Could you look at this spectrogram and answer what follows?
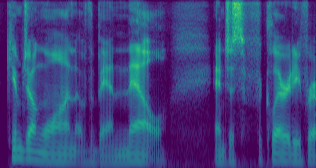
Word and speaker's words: Nell: Kim Jong-wan of the band Nell. And just for clarity for everyone listening that's Nell, pronounced like the word bell, but with an N. Nell.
